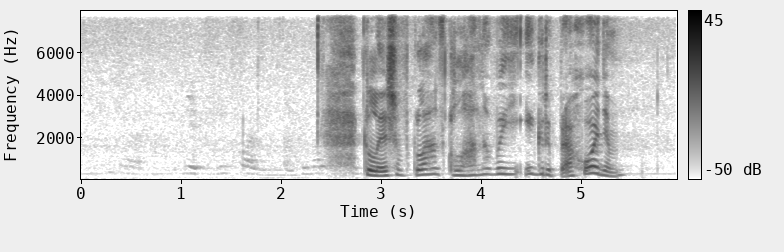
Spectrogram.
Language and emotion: Russian, positive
